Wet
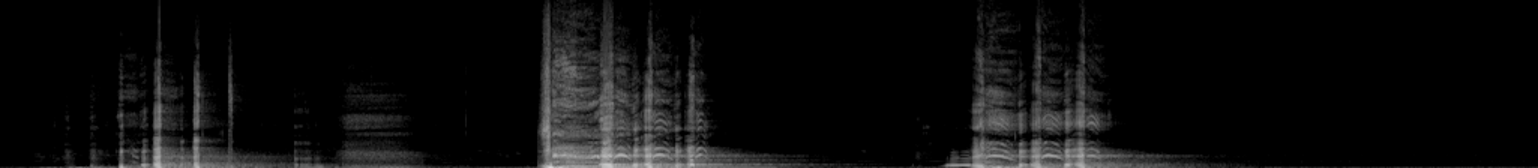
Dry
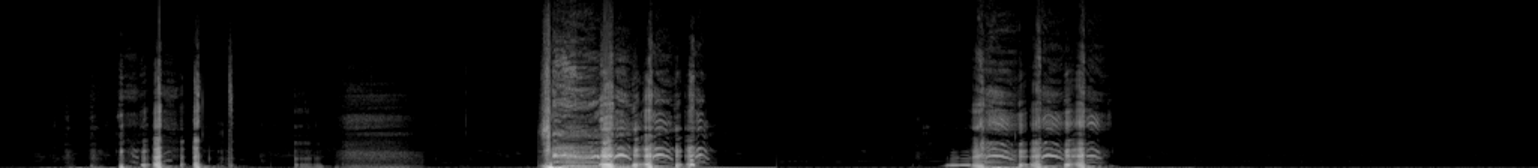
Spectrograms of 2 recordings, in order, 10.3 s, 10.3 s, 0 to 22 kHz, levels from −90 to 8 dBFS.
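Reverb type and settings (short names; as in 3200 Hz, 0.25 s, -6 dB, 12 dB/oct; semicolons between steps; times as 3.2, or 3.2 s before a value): plate-style reverb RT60 1.5 s, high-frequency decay 0.3×, DRR 14.5 dB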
